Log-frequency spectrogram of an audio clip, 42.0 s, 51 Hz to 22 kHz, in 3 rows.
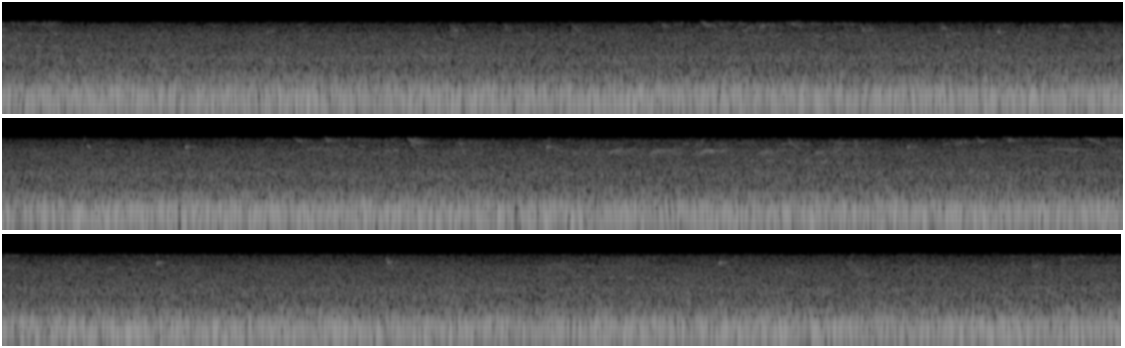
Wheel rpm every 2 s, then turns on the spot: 0, 0, 0, 0, 0, 0, 0, 0, 0, 0, 0, 0, 0, 0, 0, 0, 0, 0, 0, 0, 0.
none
